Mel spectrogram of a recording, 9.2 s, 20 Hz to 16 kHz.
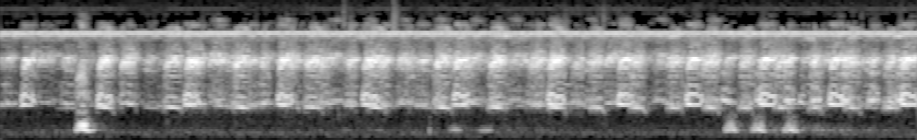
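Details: Green tree frogs (Hyla cinerea) chorusing at Headquarters Pond, SMNWR, at night around 9:10 pm on June 2, 2021: a dense, continuous wash of rapid nasal honks, with a few short low grunting bursts beneath, possibly from a pig frog.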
